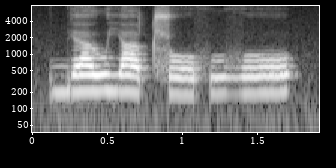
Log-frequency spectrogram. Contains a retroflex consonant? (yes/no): yes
